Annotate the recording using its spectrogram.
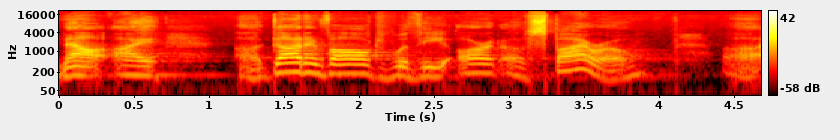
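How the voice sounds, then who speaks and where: With audible room echo around him, a man speaks in a Southern US accent at a fairly slow pace. His pitch is fairly high, with ordinary pitch variation. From US Deep South. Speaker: anthropology professor. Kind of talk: public lecture. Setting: theater with audience. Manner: halting, many fillers.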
